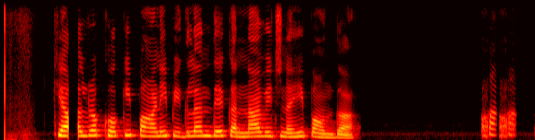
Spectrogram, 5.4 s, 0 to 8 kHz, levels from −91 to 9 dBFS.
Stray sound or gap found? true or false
true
